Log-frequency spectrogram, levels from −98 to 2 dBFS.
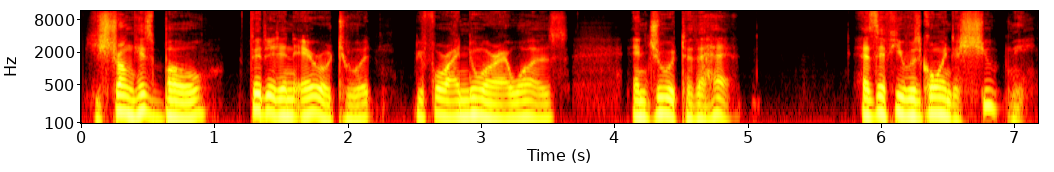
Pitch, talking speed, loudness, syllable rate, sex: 130 Hz, 240 wpm, -19 LUFS, 6.4 syllables/s, male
